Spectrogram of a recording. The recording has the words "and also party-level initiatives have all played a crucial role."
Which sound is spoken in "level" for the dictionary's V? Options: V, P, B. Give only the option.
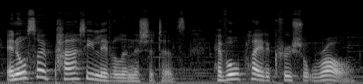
V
